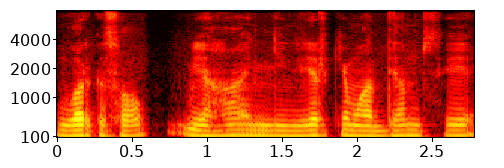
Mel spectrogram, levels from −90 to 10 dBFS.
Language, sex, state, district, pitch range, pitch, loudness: Chhattisgarhi, male, Chhattisgarh, Rajnandgaon, 120-125 Hz, 120 Hz, -22 LUFS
